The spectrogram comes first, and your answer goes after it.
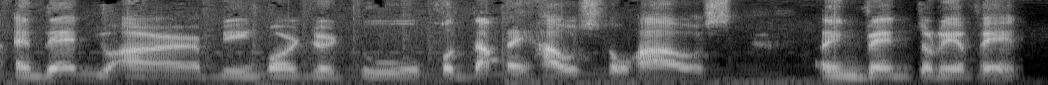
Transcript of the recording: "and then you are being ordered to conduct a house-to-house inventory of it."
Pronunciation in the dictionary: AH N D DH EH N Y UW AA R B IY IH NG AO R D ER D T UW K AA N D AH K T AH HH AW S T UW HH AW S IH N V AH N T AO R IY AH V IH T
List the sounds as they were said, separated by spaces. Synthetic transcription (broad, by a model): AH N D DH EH N Y UW AA R B IY IH NG AO R D ER D T UW K AA N D AH K T AH HH AW S T UW HH AW S IH N V AH N T AO R IY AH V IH T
